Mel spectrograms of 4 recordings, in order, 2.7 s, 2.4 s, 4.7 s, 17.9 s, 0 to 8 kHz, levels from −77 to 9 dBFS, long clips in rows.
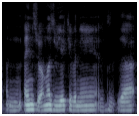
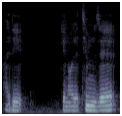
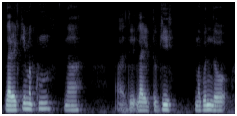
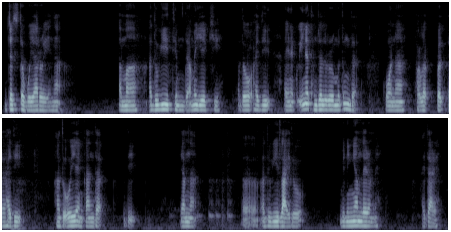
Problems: background sounds at intervals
